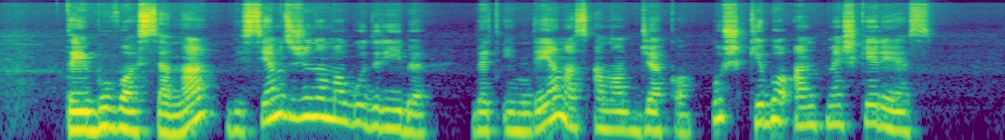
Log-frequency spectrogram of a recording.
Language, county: Lithuanian, Vilnius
